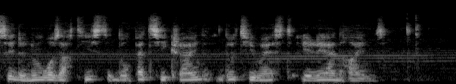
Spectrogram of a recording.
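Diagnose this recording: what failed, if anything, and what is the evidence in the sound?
Nothing failed; no audible faults.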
